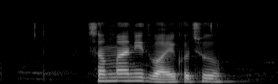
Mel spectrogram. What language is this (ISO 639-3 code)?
nep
